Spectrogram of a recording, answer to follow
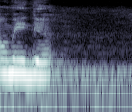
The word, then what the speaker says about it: omega: kita misalnya pakai comega jadi w ini dibacanya omega itu akan setara sama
